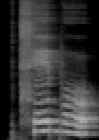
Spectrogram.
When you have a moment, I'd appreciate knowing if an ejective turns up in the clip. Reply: no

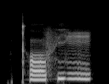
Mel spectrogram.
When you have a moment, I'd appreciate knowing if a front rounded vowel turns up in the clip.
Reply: no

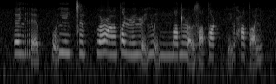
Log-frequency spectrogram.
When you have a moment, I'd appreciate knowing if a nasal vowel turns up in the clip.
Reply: yes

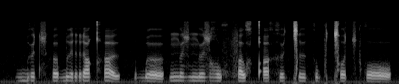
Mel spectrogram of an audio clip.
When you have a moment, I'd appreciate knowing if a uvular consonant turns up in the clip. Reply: yes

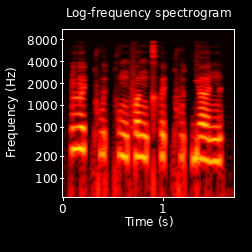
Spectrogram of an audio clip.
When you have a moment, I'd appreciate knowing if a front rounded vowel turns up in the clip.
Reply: no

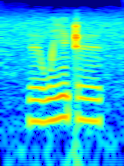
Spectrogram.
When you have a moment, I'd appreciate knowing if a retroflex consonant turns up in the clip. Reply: yes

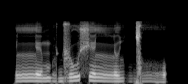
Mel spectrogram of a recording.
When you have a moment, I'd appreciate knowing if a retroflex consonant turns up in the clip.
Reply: yes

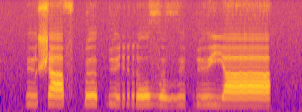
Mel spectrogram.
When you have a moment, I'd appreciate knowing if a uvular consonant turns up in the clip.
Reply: no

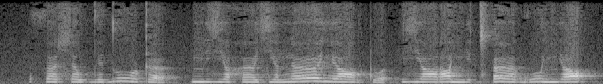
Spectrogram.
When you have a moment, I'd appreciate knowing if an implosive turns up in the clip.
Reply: no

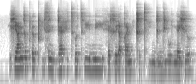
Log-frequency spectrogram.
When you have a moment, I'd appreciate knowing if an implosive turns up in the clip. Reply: no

